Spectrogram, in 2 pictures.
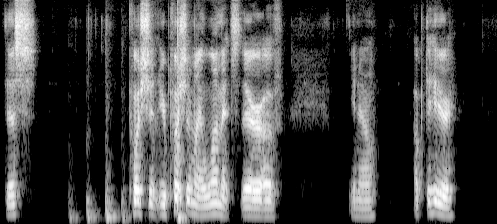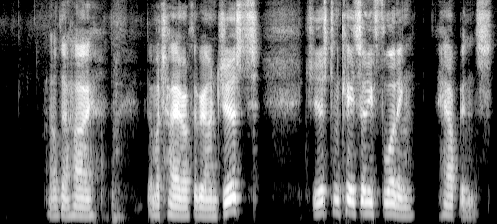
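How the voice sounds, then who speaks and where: A man's voice: medium pitch, a little slow, long pauses. A man vlogging casually outdoors at night near a camper, rambling and correcting himself as he goes.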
